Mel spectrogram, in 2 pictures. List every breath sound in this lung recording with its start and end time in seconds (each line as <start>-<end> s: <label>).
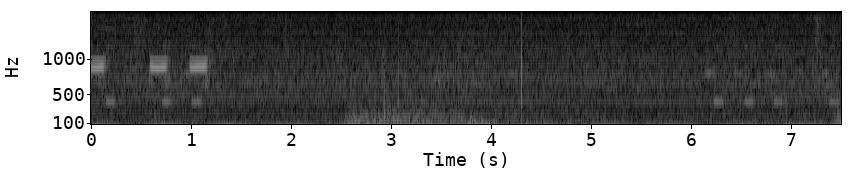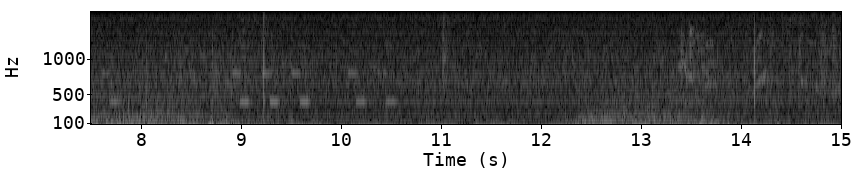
2.54-4.30 s: inhalation
7.35-9.55 s: inhalation
12.28-14.03 s: inhalation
